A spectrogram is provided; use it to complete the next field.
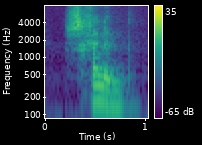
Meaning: alternative form of schenden
- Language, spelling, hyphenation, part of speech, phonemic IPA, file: Dutch, schennen, schen‧nen, verb, /ˈsxɛ.nə(n)/, Nl-schennen.ogg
